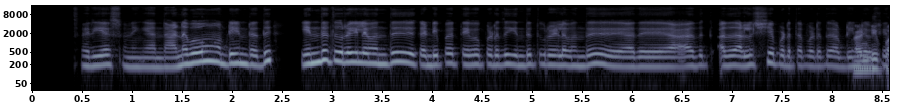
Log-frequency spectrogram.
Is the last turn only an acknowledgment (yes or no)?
no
